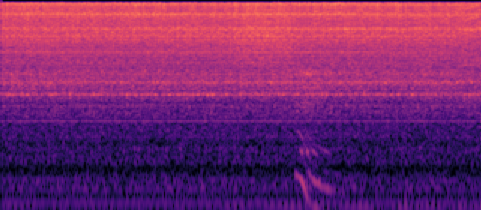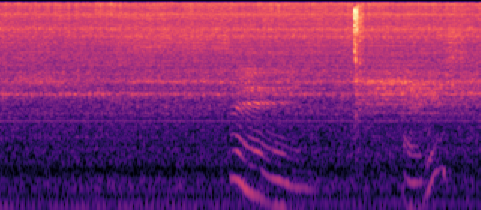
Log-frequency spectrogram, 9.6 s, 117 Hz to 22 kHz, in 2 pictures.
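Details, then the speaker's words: 2008 Mazda 3, nearly 200,000 km, after replacing the serpentine and AC belts: low, steady idle hum with the AC on and no squeal or chirp, just the motor heard, not the belt; normal idle. "so it's running now and i can actually speak now without that noise and you can just hear the motor not the belt"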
